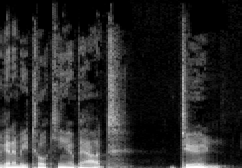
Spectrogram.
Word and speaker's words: Dune: a British pronunciation so the way we say it which is June which sounds like June the month June is the British pronunciation and then this is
